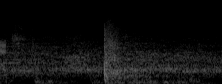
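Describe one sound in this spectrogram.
A body slams down onto a wrestling mat with a heavy thud.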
